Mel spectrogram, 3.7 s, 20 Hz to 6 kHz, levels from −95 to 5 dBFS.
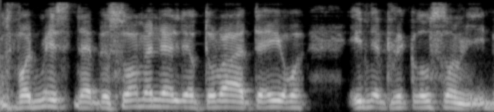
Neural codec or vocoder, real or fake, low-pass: codec, 16 kHz, 2 kbps, FunCodec, trained on LibriTTS, 25 frames a second; fake; 5.4 kHz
